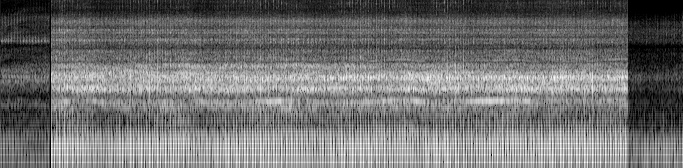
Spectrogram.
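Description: A tractor engine chugs loudly and steadily nearby.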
